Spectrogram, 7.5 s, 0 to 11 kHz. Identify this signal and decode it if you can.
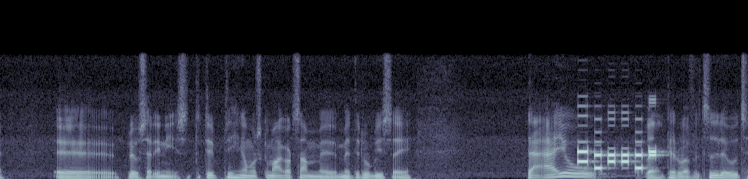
Multi-frequency trunk signalling (R1, as on North American trunks), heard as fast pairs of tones, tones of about 70 ms, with speech in Danish. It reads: KP 7997 ST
